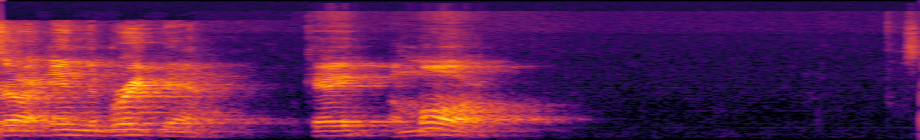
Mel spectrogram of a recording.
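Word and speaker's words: אמר: Amar. That's how you pronounce it.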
